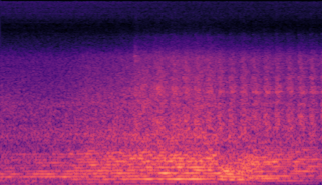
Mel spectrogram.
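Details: Isuzu D-Max diesel just after an engine rebuild, left idling to run in: steady, even, quiet clatter with a light rev swell and no knocks or rattles; normal idle.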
